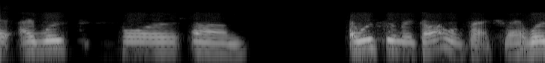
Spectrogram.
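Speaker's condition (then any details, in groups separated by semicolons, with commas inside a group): Cerebral palsy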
